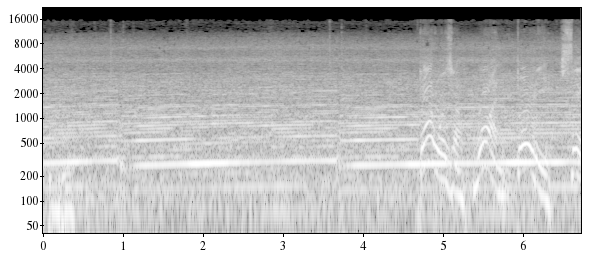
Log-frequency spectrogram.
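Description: A racing car engine drones at high revs.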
